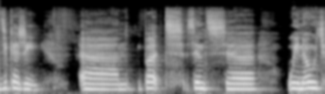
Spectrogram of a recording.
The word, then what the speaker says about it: Dikajee: Yeah, I heard Dikajee and even Dikayee.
